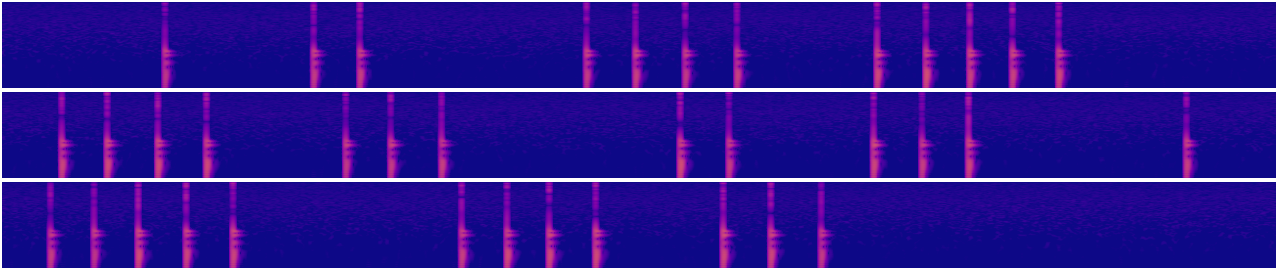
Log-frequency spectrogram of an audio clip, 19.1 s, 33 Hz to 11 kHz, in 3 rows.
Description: Tap code, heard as knocks on a wall, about 4 knocks a second. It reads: BUSHES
